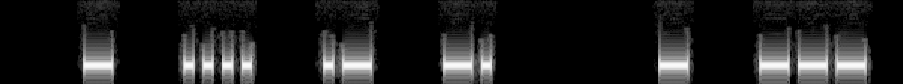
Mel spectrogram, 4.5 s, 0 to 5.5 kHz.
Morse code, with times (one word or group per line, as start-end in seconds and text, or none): 0.4-2.5 THAN
3.3-4.3 TO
